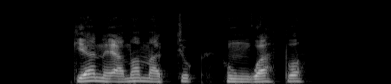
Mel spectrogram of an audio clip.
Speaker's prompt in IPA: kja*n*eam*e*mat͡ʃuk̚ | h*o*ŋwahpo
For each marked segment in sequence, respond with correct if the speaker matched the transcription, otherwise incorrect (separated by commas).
correct, incorrect, incorrect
